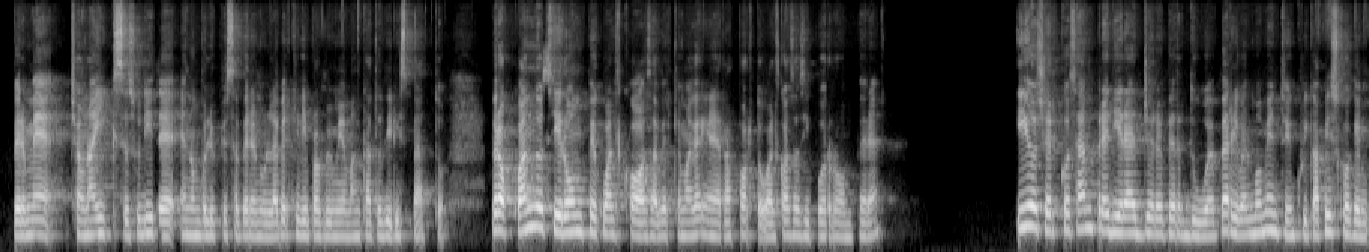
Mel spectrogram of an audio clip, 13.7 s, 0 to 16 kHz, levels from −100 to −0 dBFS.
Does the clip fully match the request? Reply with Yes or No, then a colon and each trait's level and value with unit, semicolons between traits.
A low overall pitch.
No: medium, 180 Hz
